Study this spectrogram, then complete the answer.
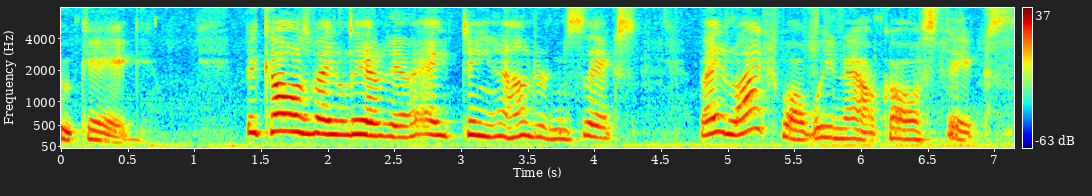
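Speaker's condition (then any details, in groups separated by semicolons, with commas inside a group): No condition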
